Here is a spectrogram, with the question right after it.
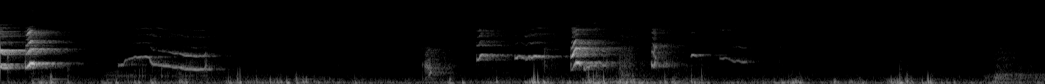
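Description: A young Papillon gives thin, quavering howls, each note sliding down and trailing off, mixed with brief whimpers and yips. The bursts come in uneven clusters over a soft, low background rumble.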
